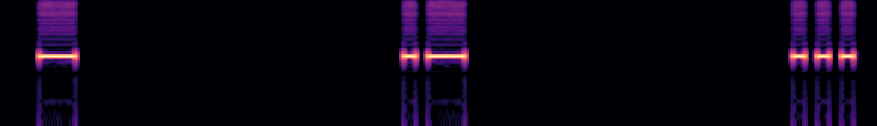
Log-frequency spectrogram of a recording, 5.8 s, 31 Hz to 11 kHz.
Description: Morse code, heard as a keyed tone, about 15 wpm, spaced as for 4 wpm, 800 Hz. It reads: TAS
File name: Special INGs-mp3s / Special INGs-mp3s / VerySlowToFaster Ing @13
